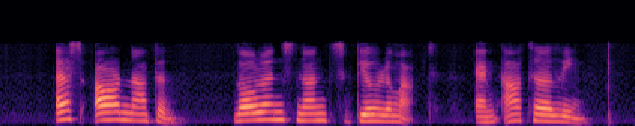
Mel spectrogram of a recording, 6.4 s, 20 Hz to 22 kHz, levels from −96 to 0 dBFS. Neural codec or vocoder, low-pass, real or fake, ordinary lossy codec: codec, 16 kHz, 1 kbps, FunCodec, trained on Chinese and English, 50 frames a second; 5.4 kHz; fake; none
